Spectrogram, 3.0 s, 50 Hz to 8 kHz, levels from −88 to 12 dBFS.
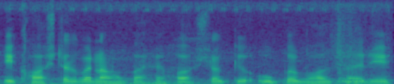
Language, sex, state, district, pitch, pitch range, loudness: Hindi, male, Madhya Pradesh, Umaria, 150 Hz, 140-160 Hz, -19 LUFS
